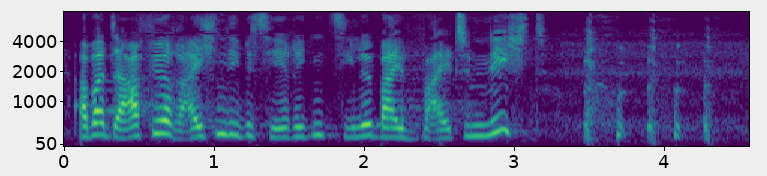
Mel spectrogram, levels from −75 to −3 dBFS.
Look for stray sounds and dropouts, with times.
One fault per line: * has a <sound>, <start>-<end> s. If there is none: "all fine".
* has a cough, 3.5-4.4 s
